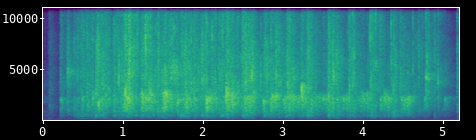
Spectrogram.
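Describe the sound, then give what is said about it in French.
An audience breaks into steady, sustained applause for three invited guests, many hands clapping densely together at an even loudness for several seconds with no voices rising above it. “euh, commençons donc par applaudir chaleureusement mes trois invités”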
